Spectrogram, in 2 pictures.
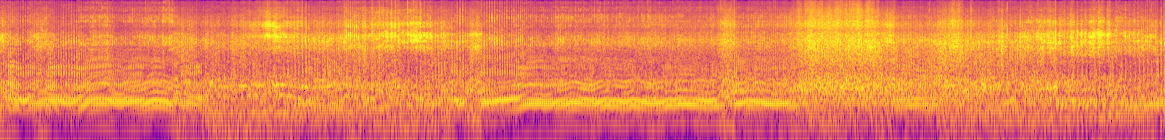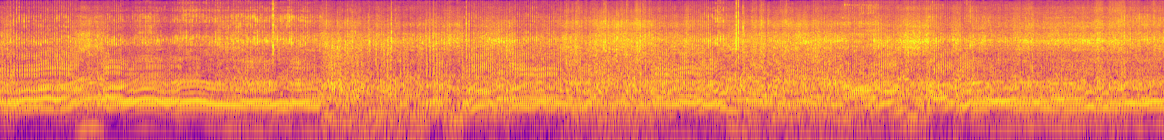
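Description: Off-road motorcycle engine running hard at racing speed, its pitch rising and falling over and over as the rider opens and closes the throttle through the bends, with a constant rushing hiss over it.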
